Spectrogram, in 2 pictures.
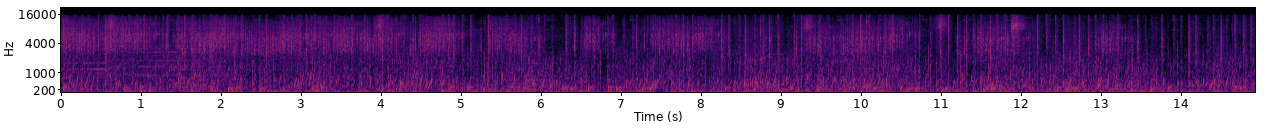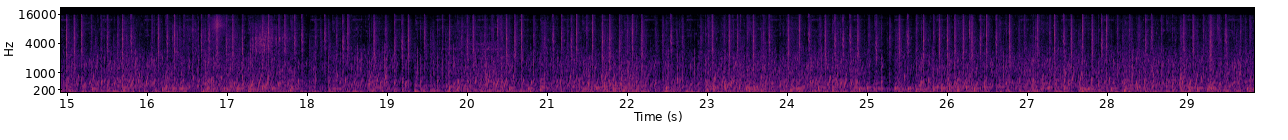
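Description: Cartoon plants rapidly pop and shoot peas.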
